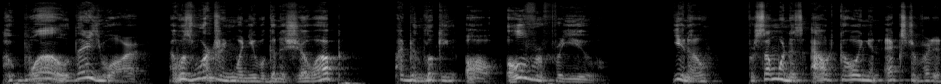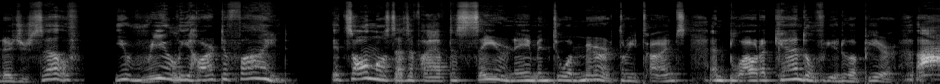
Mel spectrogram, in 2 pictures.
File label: cartoon english; ENGLISH Neutral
